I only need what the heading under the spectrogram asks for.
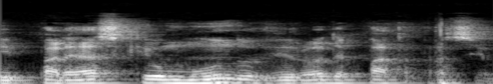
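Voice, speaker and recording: A man speaks in a somewhat breathy voice. The room echo is audible. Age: 60s. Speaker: podcast guest. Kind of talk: casual interview chat.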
